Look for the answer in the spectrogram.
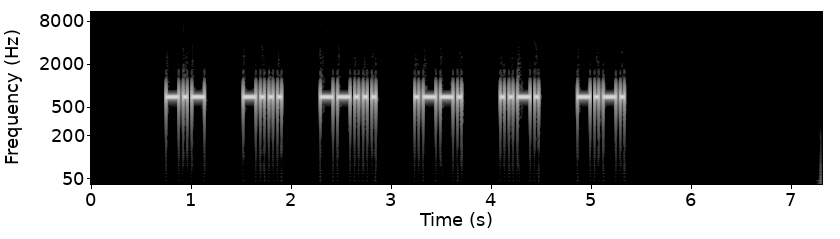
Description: Morse code, heard as a keyed tone, about 28 wpm, spaced as for 16 wpm, 690 Hz. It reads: KB7PFC
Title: USA Call Signs - 3x Character Spacing - 28wpm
